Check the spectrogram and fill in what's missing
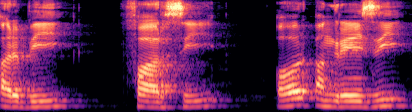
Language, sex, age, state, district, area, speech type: Urdu, male, 18-30, Delhi, East Delhi, urban, spontaneous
